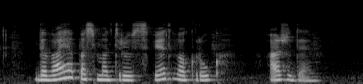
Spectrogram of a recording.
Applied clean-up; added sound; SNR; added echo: none; none; none; none.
